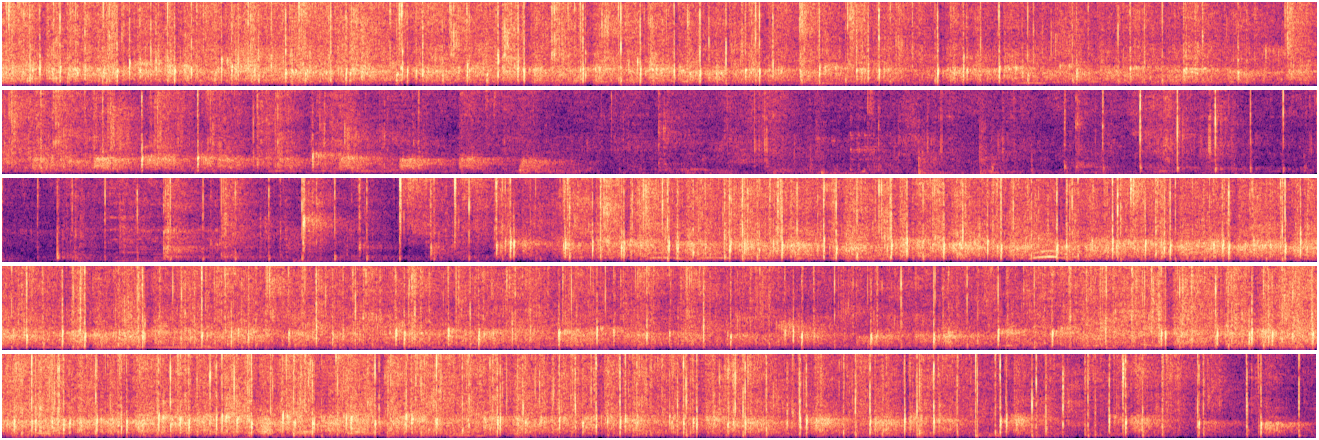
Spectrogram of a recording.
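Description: Audience applauding, dying down to scattered clapping about a third of the way through, then swelling again about halfway and carrying on.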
